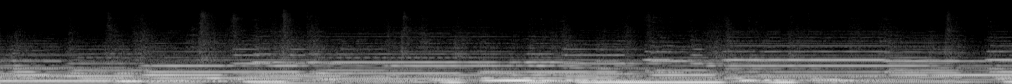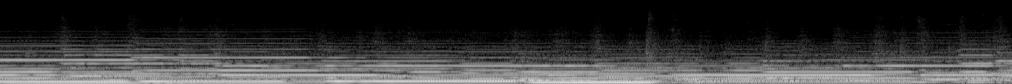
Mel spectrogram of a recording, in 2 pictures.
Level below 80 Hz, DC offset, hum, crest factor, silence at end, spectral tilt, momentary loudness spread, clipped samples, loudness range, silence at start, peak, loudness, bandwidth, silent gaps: -30 dBFS; under 0.1%; none; 12 dB; 0 s; -10.5 dB/octave; 6 LU; under 0.1%; 4 LU; 0 s; -4 dBFS; -17 LUFS; 5 kHz; none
